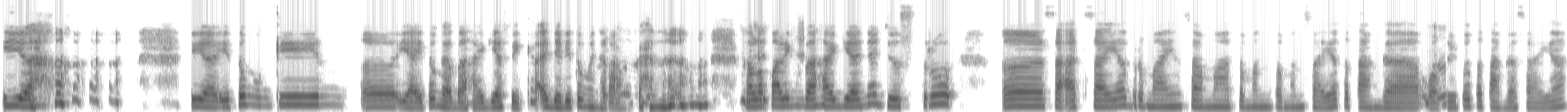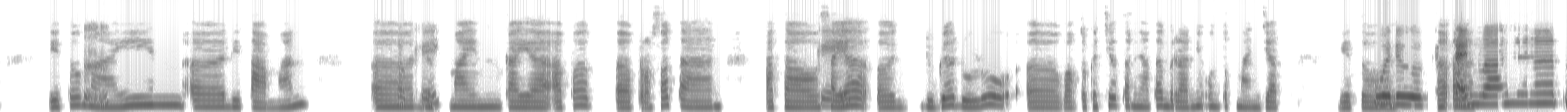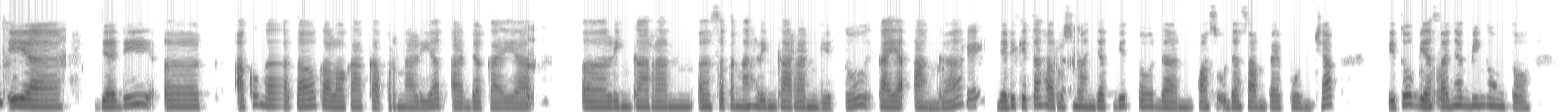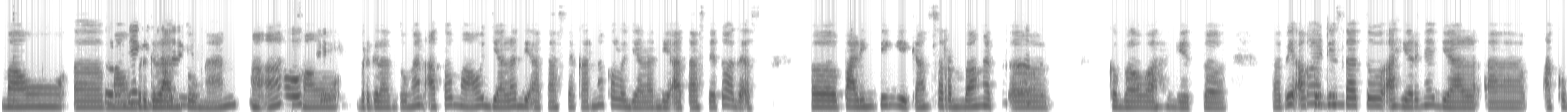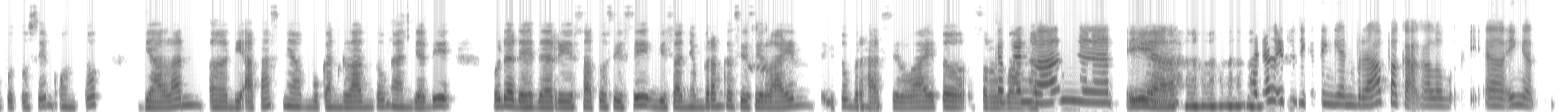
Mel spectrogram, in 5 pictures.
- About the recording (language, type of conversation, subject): Indonesian, unstructured, Apa kenangan paling bahagia dari masa kecilmu?
- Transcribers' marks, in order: laugh; other background noise; laugh; laugh; laugh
